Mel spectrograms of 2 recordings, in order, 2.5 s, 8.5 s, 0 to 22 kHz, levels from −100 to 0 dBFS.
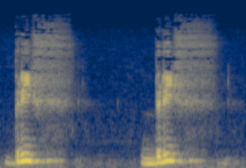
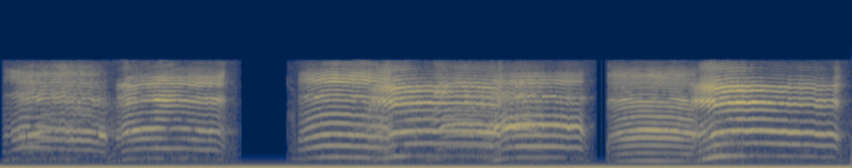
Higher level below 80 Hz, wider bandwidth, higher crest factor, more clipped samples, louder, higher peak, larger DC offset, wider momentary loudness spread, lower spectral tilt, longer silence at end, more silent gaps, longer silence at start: first, -50 dBFS vs -70 dBFS; first, 12.5 kHz vs 5.2 kHz; about the same, 18 dB vs 16 dB; neither; first, -16 LUFS vs -24 LUFS; first, 0 dBFS vs -12 dBFS; second, under 0.1% vs 1%; first, 18 LU vs 13 LU; first, -5 dB/octave vs -1.5 dB/octave; first, 0.2 s vs 0.05 s; neither; about the same, 0.05 s vs 0.05 s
